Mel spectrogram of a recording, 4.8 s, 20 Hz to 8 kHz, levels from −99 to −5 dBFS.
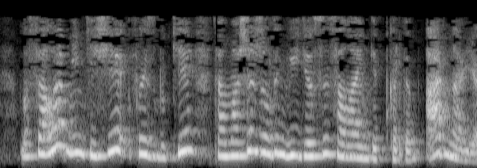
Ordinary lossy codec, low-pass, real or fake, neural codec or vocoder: MP3, 24 kbps; 7.2 kHz; fake; vocoder, 44.1 kHz, 128 mel bands, Pupu-Vocoder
